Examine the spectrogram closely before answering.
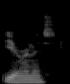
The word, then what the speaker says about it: Uranus: planet and Uranus and try to pronounce it like that Uranus that's the way you pronounce it so the Earth is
